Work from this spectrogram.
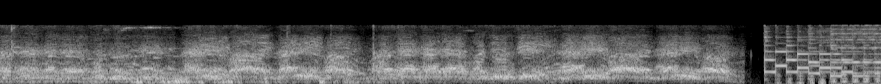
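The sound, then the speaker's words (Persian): Factory workers protesting the privatisation of their company, chanting together in loud, rhythmic slogans; after a brief gap at the end, a short run of electronic melodic tones plays. “سایت باشگاه خبرنگاران جوان نیز در این مورد فیلمی از اعتراض کارگران این شرکت به خصوصی سازی این واحد تولیدی را پخش کرد که بخشی از آن را می‌شنوید.”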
